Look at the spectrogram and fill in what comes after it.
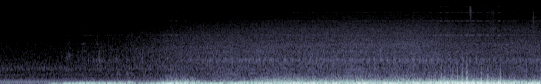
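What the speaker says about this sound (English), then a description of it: "I'm pretty sure you can hear the noise of the fan in the background," A steady low whooshing drone of an electric fan starts up after a quiet moment and keeps running, broad and constant, with no talking.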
